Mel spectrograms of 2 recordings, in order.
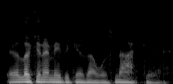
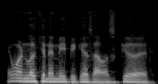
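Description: First: Low, soft, with "not" set apart; deflated stress on NOT. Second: Said in the usual way. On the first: Retold or imitated. Comic admitting why they stared, deflated stress on "not". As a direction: drop the voice and weight "not".

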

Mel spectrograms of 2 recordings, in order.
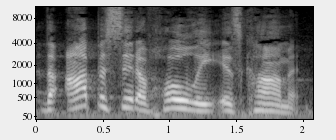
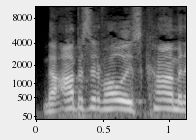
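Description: First: Holy held and falling; deliberate statement stressing holy. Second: Fast, run-through restatement; brisk reminder; quick repeat. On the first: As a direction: lean on the word holy. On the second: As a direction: rattle it off. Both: Shown as a demonstration.

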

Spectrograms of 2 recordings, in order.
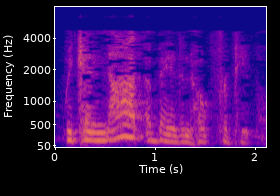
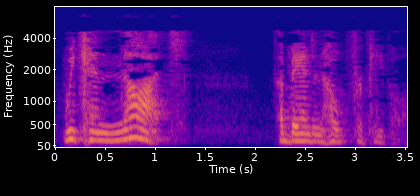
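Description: First: Said in the usual way. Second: Slow with a pause after cannot, We cannot ... abandon; slow, spaced emphasis. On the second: Shown as a demonstration. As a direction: drag it out, word by word, with a break after cannot.

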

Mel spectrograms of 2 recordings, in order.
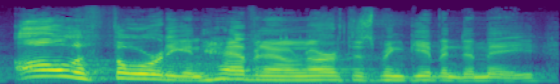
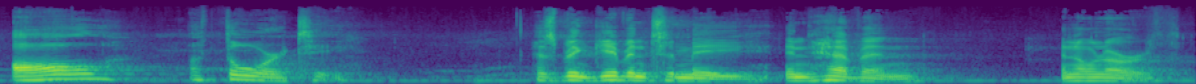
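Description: First: Said in the usual way. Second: Solemn quote. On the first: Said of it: "Think about it for a moment". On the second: Retold or imitated. Jesus to his eleven followers, low and solemn. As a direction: hand it down with quiet weight. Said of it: "makes that statement".

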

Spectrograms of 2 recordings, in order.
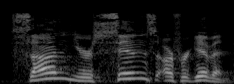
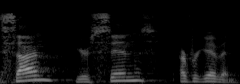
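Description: First: Loud, higher proclamation of forgiveness; Jesus forgiving. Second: Tender forgiveness. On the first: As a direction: announce it boldly as Jesus. Jesus speaks to paralyzed man. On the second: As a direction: say it kindly to the man. Jesus's real answer, contrasted. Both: Acted.

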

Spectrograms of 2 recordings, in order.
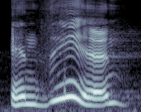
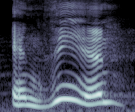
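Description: The two takes are said the same way.

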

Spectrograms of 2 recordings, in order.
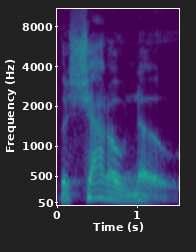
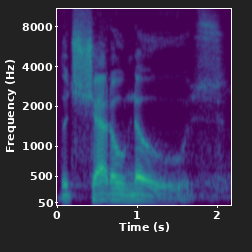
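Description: First: A lighter, lower, slowed echo of the radio Shadow; half-repeat the Shadow line, less hammed; a hint of the radio Shadow voice. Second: Much lower, very slow, ominous radio narrator; spooky radio announcer, slowed right down; old radio Shadow line. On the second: Retold or imitated. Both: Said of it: "we used to listen".

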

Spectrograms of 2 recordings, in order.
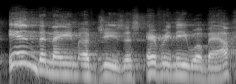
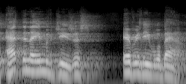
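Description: First: "In" stressed, unhurried and weighty. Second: AT leaned on, said deliberately; "At" marked as the key word, steady reading; stress on at. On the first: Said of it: "In Latin and Greek, though, it says". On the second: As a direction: lean on the word "At" in "At the name of Jesus". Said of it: "And in English, it says". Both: Shown as a demonstration.

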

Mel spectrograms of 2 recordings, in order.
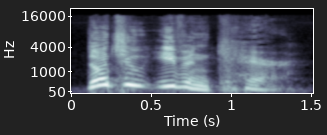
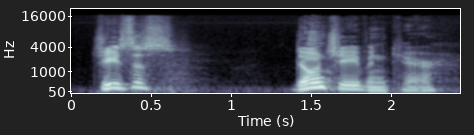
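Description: First: Slow "Don't you even care?" leaning on "you"; deliberate, pitch falling through "even care"; emphatic plea. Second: Low and soft, almost to oneself; subdued, hushed question; hurt, quiet plea. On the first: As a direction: draw out the question in wounded disbelief. Disciples' plea repeated with emphasis. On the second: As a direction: ask it privately, drained of force. Personal hurt plea to Jesus. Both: Acted.

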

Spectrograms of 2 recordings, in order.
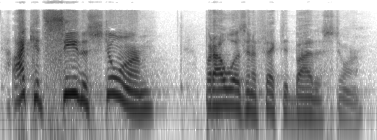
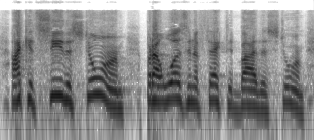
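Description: First: Slowed on "I could see the storm", then dropped low; slow emphatic point. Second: "see" lifted, second half held level; repeated emphatic point. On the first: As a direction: stress "see" then contrast "wasn't". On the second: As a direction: repeat it, stressing "see" and "wasn't". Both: Shown as a demonstration. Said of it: "Did y'all get that?".

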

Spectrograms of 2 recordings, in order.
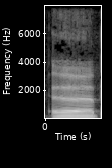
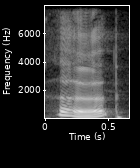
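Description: First: HERB with silent h, "erb"; low, soft "erb"; American herb. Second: HERB with a breathed h; British "hhherb". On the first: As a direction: drop the h from Herb. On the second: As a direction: sound the h at the start of herb. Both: Shown as a demonstration. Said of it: "I would say herb".

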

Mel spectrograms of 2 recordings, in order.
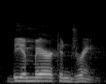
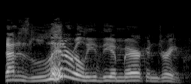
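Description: First: Said in the usual way. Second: Literally stressed, the whole line louder; emphatic repeat. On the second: Shown as a demonstration. Preacher hammering his point to the congregation, emphatic. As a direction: punch literally and drive the American dream home.

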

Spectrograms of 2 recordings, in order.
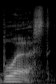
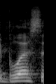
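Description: First: Blessed said as "blest"; "blessed" with a silent e, ending in -st; one-syllable blessed. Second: Blessed said as BLESS-ed; "blessed" with a sounded -ed ending; two-syllable blessed. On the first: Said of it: "instead of blessed". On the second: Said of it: "why we say blessed instead of blessed". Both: Shown as a demonstration.

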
